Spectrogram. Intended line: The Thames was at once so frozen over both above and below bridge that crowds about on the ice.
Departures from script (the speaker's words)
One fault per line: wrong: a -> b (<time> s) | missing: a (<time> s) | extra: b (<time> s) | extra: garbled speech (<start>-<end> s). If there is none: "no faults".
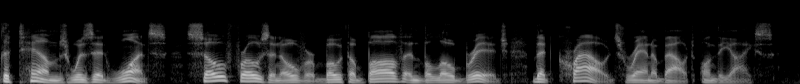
extra: ran (6.2 s)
